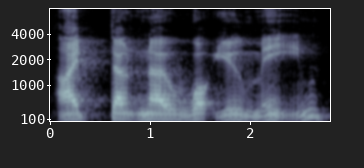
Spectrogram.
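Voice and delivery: gruff, slow, defiant denial; rough denial. Acted. Hero to the old villain, rough denial. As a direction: bluff it out, rough and stubborn. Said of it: "I said roughly".

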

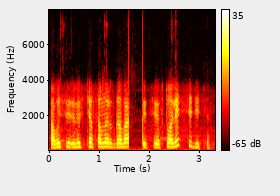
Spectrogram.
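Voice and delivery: usual speaking voice

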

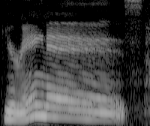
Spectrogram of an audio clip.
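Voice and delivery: drawn out, syllable by syllable; slow model word. Shown as a demonstration. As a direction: say Uranus slowly for the child to copy. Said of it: "Can you say it?".

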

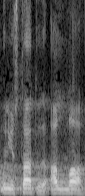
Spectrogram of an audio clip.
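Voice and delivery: ordinary talk, nothing marked

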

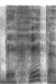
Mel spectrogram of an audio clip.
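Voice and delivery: Vegeta said be-JE-ta; Spanish J sound. Shown as a demonstration. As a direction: say Vegeta with the g of Gerardo. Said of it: "Como Gerardo".

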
